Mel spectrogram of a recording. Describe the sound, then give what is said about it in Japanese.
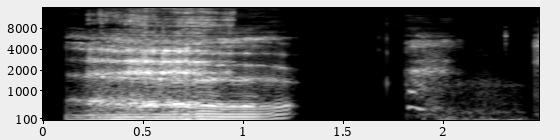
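A long, drawn-out burp, voiced and rough with a low resonant tone, holding steady for over a second before cutting off, followed after a silent pause by a few faint scattered noises. “ゲップ出ちゃった。”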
